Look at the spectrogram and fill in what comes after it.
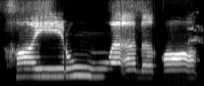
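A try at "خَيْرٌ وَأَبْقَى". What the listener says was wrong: Ru-nya ditahan, kemudian masuk ke hidung. Ru wa abqa. Khairu, nah, tahan masuk hidung. Kha-nya jelas ya.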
